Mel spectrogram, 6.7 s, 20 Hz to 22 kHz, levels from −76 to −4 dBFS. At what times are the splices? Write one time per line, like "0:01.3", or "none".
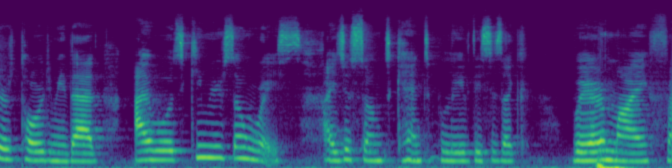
0:03.2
